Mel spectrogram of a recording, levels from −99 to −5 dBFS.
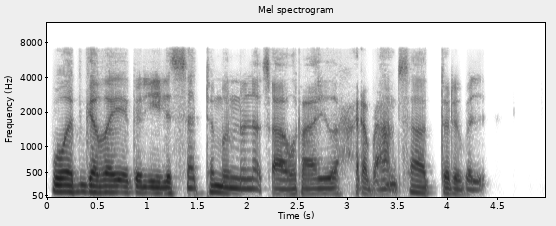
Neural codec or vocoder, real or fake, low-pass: codec, 16 kHz, 1 kbps, X-Codec, HuBERT features, trained on balanced general audio; fake; 7.2 kHz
